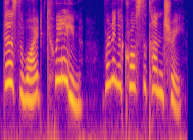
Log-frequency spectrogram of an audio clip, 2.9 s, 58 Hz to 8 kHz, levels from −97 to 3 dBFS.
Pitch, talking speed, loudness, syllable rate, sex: 335 Hz, 165 wpm, -17 LUFS, 6.2 syllables/s, female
